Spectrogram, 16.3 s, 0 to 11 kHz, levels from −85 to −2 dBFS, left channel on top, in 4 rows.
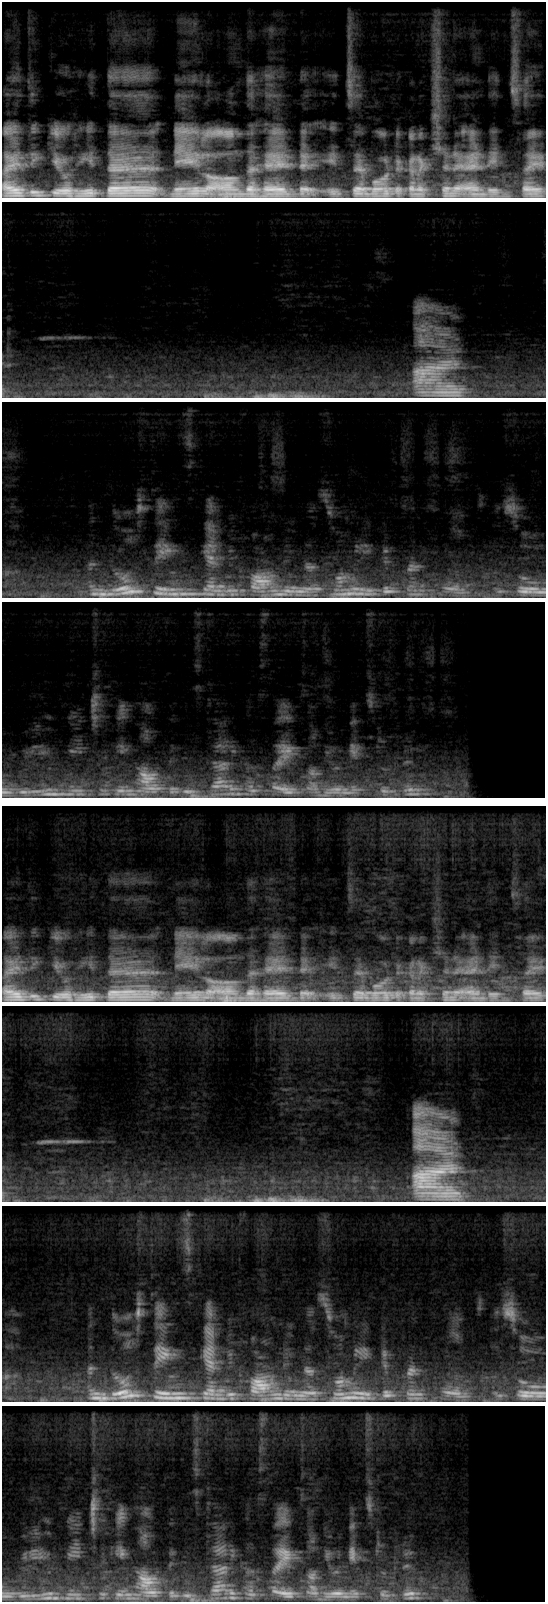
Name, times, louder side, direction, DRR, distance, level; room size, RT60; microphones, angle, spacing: voice 1, 0.0-4.1, left 5 dB, 30° left, 0.3 m, -23 dB
voice 2, 7.2-7.5 8.8-11.6 12.0-12.8 13.1-15.4, right 6 dB, 70° right, 0.6 m, -28 dB
5.7 x 2.1 x 3.4 m
head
